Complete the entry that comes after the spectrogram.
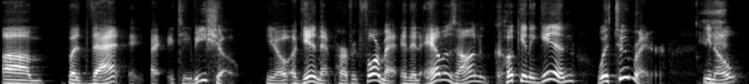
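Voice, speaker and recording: Bright, forceful American man chatting. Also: mid-range voice, very animated, a little slow. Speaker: podcast co-host. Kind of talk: casual enthusiastic pop-culture podcast chat.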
